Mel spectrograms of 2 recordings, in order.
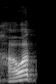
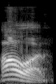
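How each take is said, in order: First: The word starts with an h sound. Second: The word starts with a vowel sound. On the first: The speaker calls it wrong. "হাওয়ার তো নয়" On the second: The speaker calls it right. "Silent ইস থাকলে"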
